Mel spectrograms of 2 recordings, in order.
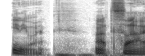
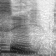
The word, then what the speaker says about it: psi: It's not psi, it's c.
